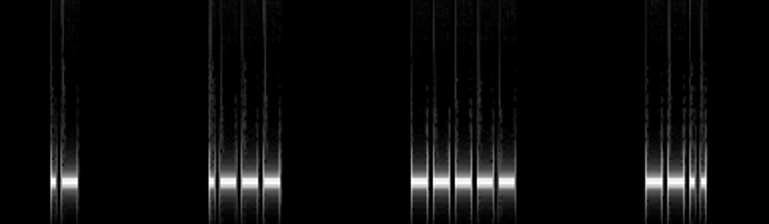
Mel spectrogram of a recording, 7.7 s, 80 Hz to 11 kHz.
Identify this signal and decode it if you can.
Morse code, heard as a keyed tone, about 22 wpm, spaced as for 6 wpm, 700 Hz. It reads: AJ0Z
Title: USA Call Signs - 8x Character Spacing - 22wpm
